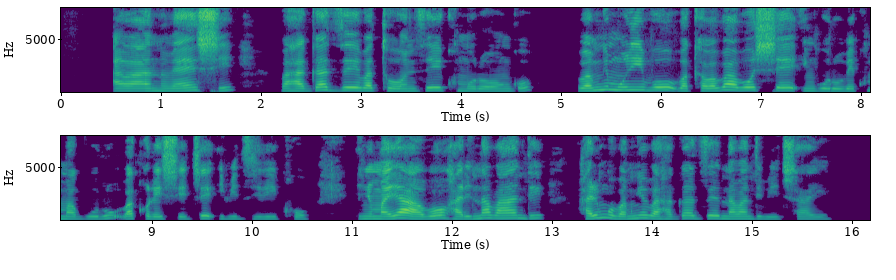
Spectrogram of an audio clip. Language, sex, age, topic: Rundi, female, 18-24, agriculture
